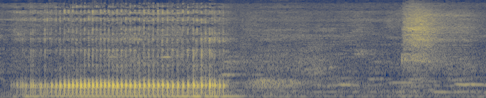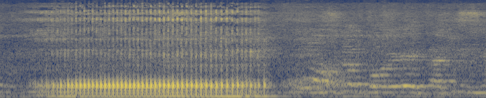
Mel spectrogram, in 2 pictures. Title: drunk so hard..#snoring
